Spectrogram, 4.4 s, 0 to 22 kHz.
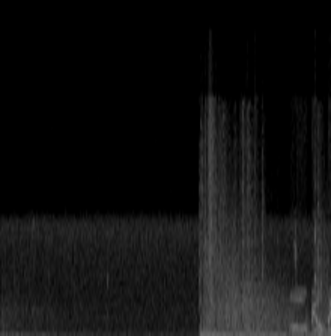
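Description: A WZ-111 heavy tank cannon fires in a game, a single loud broadband boom cutting in suddenly after a few seconds of low rumbling background noise and sustaining into a dense roar.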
